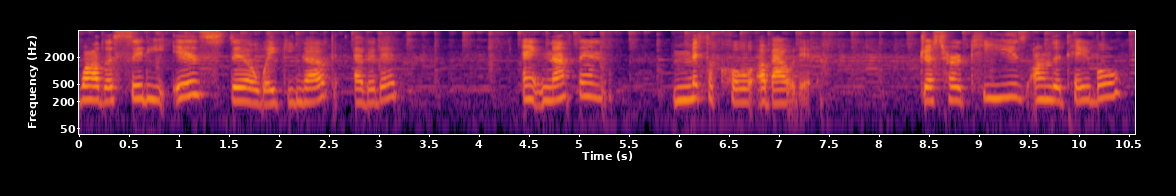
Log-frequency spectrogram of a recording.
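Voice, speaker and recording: Over music in the background, a woman speaks at a very slow pace with long, frequent pauses and fairly even intonation. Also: fairly high pitch for a woman. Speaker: poet. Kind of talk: poetry reading.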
